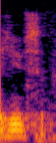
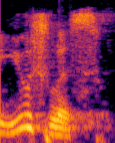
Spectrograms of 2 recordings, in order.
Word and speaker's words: Yusuf: Yousef did you say Yousef let me say Yousef you're very good I wish you teach my wife she keeps mispronouncing it she calls me useless alhamdulillah we heard about you were used to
